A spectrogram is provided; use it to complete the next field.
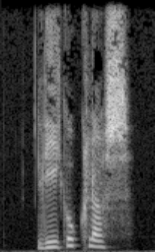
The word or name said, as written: legoklods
